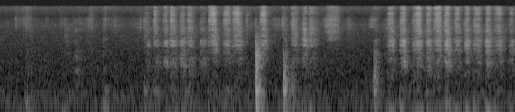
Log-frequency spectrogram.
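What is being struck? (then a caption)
Paper sheet shaded with a wooden colored pencil. A green wooden colored pencil is rubbed in short strokes to shade a flat white paper mandala sheet lying on a table, while the other hand rests on the paper. Soft, bright, scratchy rasping comes in quick, uneven bursts, broken by a few sharper ticks as the pencil tip meets the page. The whole clip stays quiet and close.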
